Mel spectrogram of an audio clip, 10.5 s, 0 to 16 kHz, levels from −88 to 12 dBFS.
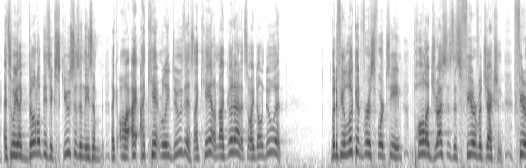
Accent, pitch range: American, 155-210 Hz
